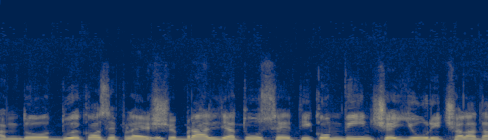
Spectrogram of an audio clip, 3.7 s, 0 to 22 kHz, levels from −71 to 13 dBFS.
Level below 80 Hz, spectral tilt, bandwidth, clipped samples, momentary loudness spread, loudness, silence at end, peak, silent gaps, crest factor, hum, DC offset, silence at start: -54 dBFS; -4.5 dB/octave; 17.5 kHz; under 0.1%; 3 LU; -19 LUFS; 0 s; -4 dBFS; none; 14 dB; none; under 0.1%; 0 s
